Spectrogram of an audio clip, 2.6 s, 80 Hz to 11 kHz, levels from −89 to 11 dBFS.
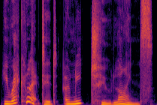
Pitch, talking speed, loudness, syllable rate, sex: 225 Hz, 115 wpm, -18 LUFS, 4.4 syllables/s, female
